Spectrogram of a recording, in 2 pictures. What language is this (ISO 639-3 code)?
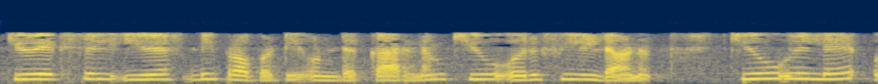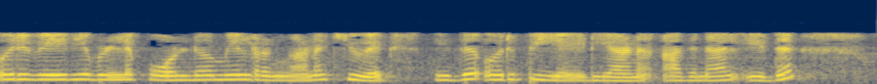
mal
